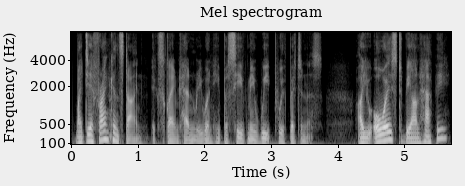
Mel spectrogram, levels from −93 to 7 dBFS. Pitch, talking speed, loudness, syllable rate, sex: 95 Hz, 190 wpm, -21 LUFS, 6.3 syllables/s, male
